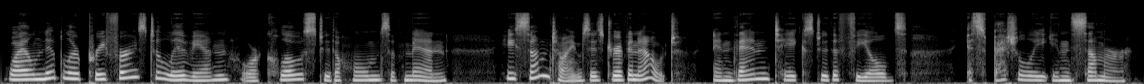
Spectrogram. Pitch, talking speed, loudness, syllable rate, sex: 210 Hz, 140 wpm, -18 LUFS, 4.2 syllables/s, female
